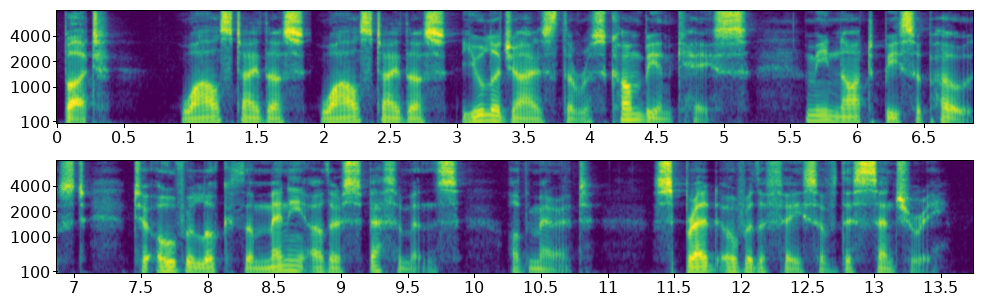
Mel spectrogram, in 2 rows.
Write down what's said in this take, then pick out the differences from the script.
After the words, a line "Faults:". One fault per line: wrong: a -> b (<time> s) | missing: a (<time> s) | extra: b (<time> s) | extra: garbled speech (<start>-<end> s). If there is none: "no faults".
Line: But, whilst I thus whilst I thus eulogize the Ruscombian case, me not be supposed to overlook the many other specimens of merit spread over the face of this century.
But, whilst I thus whilst I thus eulogize the Ruscombian case, me not be supposed to overlook the many other specimens of merit spread over the face of this century.
Faults:
no faults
